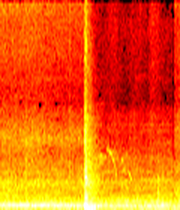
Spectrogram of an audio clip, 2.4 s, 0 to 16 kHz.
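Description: Shark ION RV754 robot vacuum running steadily as it drives across a hardwood floor on its way back to its dock, a steady hum with a faint higher tone over it. A single short knock about a second in.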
